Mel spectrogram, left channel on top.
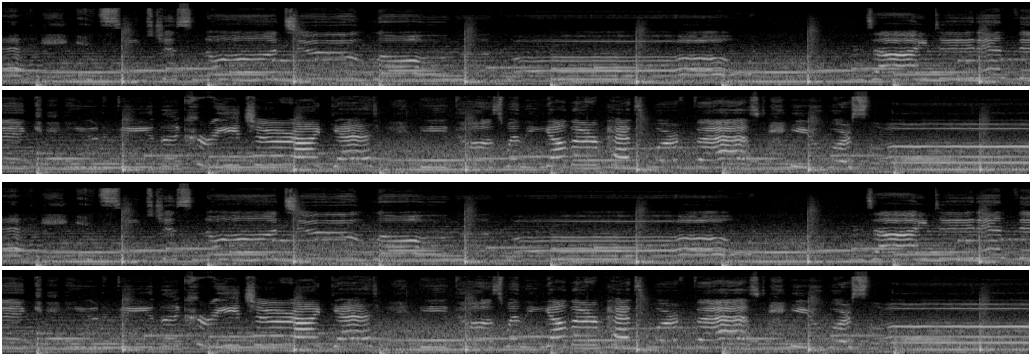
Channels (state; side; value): identical; both; correlation 1.00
